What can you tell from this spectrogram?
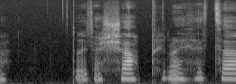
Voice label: "siop", Welsh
